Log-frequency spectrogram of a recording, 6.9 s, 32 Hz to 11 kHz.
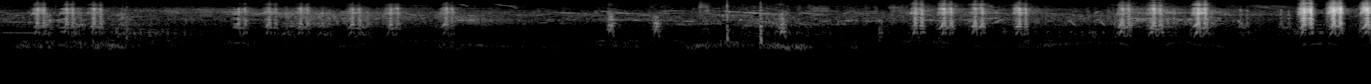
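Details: Snowy March scene in Liepāja, Latvia, 2023, with a Fieldfare uttering clipped, harsh chack notes in loose clusters, pauses between, ending with three loud close calls; a soft low murmur runs beneath.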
